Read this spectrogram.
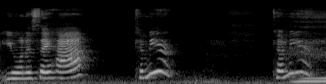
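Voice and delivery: high coaxing voice to the dog; pet talk. Real, not acted. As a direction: sweet-talk the dog over to the camera. Coaxing the dog onto her lap.

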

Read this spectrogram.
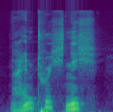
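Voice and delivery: heated schoolboy retort; angry. A narrator's reading. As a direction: deny it crossly. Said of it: "sagte Harry wütend".

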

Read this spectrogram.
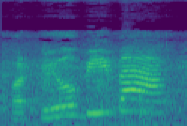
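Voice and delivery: cheerful call. A narrator's reading. Dinos calling out.

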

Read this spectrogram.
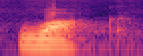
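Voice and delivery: वॉक said loud and clear; emphatic example word; example word stressed. Shown as a demonstration. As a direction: call out वॉक firmly to the class. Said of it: "आप word लिखते हैं".

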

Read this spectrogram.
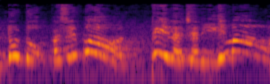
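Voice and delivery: a retold snap from a cranky healer; mock angry ustaz. Ustaz memarahi pesakit, dilakonkan semula. (ustaz yang garang diajuk dengan suara lebih tinggi)

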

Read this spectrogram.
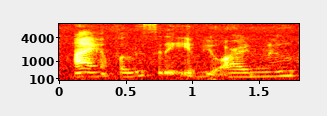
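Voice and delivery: breathy whisper, no voice at all. Acted. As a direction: lean in and whisper the intro like a secret. Whispered channel intro.

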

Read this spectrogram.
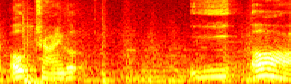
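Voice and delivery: normal talking voice

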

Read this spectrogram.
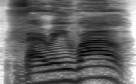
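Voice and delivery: slow, loud headmistress boom; big, drawn-out command. A narrator's reading. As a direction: boom it out slowly over the class. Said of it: "boomed the Trunchbull".

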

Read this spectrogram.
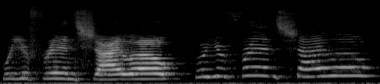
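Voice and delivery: high, sweet, a bit sung; sweet coaxing voice. Shown as a demonstration. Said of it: "Everybody say".

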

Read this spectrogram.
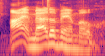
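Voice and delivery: ordinary talk

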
